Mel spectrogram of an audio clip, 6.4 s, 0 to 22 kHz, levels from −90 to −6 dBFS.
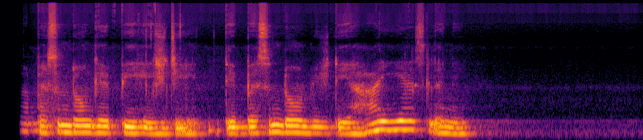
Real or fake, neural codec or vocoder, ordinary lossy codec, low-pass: real; none; none; none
